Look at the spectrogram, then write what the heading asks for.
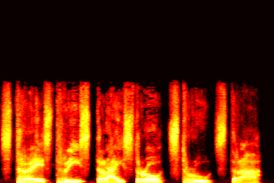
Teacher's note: But you'll notice that you're starting to activate the tongue and the upper palate when you do that. You can put a little more of a trill if you're comfortable doing that on the R.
